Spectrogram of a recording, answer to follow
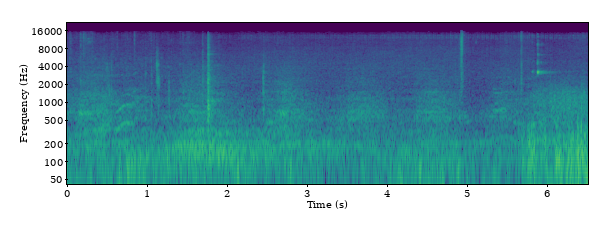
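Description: ElliptiGO stand-up elliptical bike rolling over brick paving: a low rumble that swells about a second and a half in and then fades, with a few sharp clicks and faint voices.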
